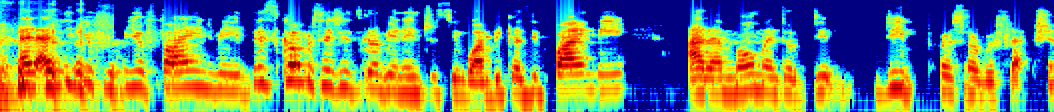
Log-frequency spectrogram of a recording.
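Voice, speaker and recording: Her pitch fairly high and her intonation lively, a woman with an Argentine accent talks at a fairly quick pace with big swings in loudness. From Argentina. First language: Spanish. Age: 50s. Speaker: entrepreneur. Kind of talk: interview.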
